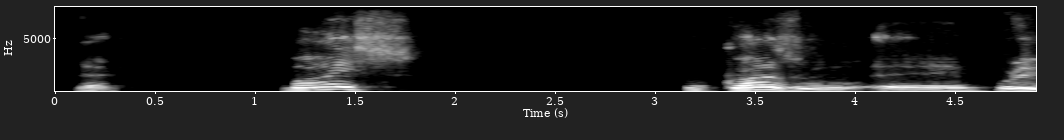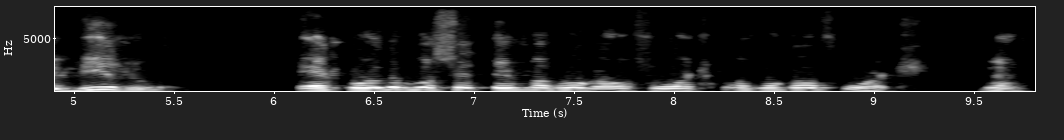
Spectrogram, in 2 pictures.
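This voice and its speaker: A man from Brazil giving an informal spoken lesson on poetry, halting and explanatory, with many fillers and restarts. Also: fairly high pitch, warm tone. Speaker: poetry teacher. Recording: dull lo-fi recording.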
